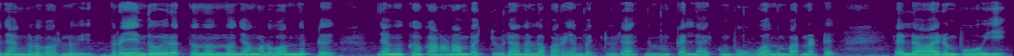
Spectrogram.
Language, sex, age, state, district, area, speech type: Malayalam, female, 60+, Kerala, Malappuram, rural, spontaneous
